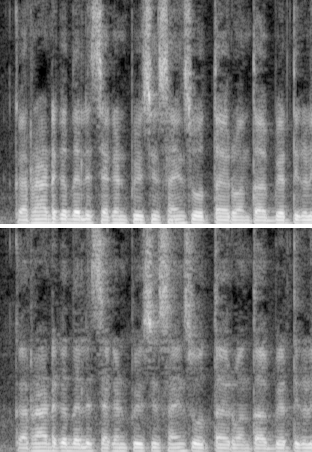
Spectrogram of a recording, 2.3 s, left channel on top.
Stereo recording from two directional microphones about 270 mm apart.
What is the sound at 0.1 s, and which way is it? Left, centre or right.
Speech, left.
